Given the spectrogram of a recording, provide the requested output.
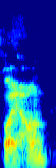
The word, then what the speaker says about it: Blay1: Like my last name is spelled Blay1. It's not pronounced Blay1, it's pronounced Blayon.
